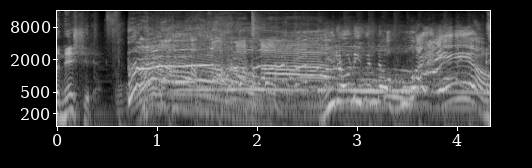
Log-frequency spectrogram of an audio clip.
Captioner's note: exclaims and laughs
